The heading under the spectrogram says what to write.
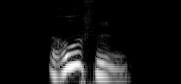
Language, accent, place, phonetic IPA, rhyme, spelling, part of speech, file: German, Germany, Berlin, [ˈʁuːfn̩], -uːfn̩, Rufen, noun, De-Rufen.ogg
- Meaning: dative plural of Ruf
